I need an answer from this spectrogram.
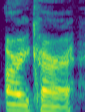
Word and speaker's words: Arikara: Yep, Arikara.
